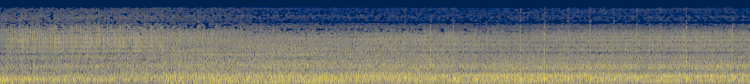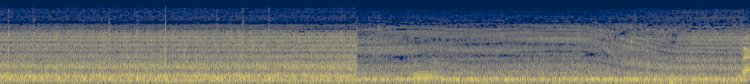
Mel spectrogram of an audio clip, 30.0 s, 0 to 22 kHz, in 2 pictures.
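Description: New Holland 8070 combine harvester running and cutting rice at close range: a steady engine drone mixed with dense mechanical noise from the cutter and threshing gear. About two-thirds of the way in, the sound changes abruptly to a thinner, more distant machine hum.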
